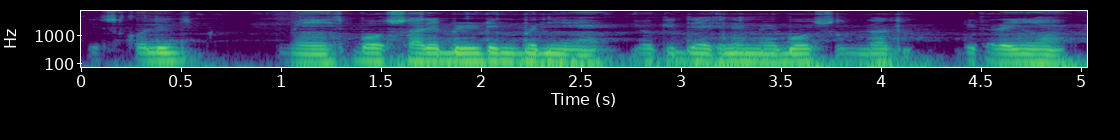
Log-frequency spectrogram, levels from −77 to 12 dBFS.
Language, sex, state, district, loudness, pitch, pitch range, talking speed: Hindi, male, Uttar Pradesh, Saharanpur, -14 LUFS, 115 Hz, 110-120 Hz, 200 wpm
